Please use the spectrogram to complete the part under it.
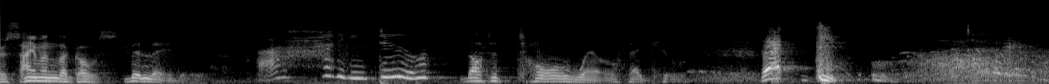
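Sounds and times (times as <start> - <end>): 
speech: 0.0 - 6.9, 7.6 - 10.4
loud sneeze: 7.6 - 9.0
laughter: 8.7 - 10.4.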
